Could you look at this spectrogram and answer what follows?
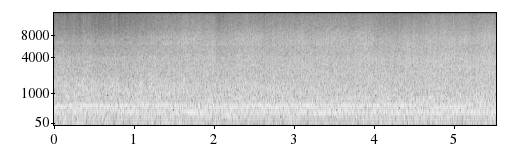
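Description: Dirt super late model race cars' engines running together around a dirt oval, a loud steady drone whose pitch wavers slowly as the cars go through the turns.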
